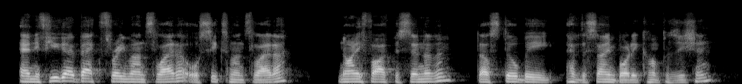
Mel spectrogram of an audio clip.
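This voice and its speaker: Against a quiet background, a man with an Australian accent speaks fairly quickly at a medium pitch with ordinary pitch variation. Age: 50s. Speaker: health and fitness coach. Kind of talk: casual interview. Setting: in person at host's home.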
